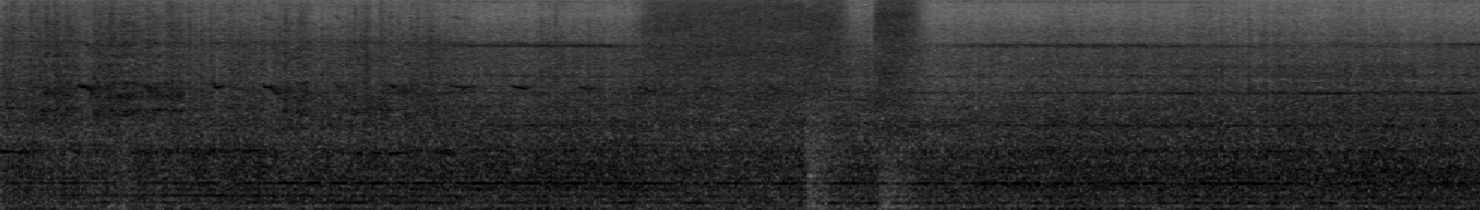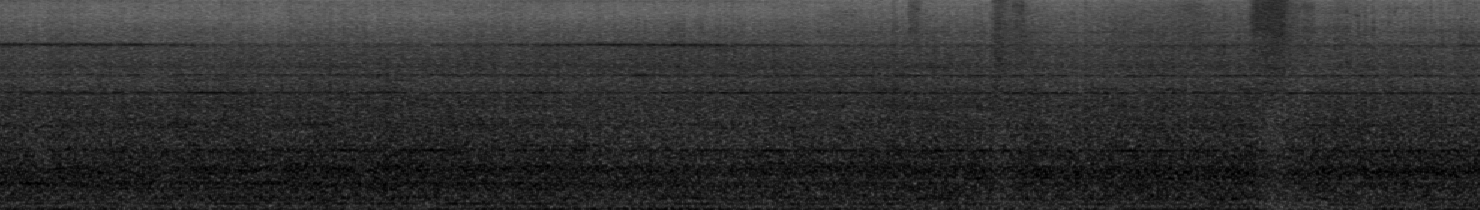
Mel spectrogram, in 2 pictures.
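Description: Norfolk Southern freight train passing at close range. Coal hopper cars roll by first, then a set of diesel locomotives in the consist. The wheels make a steady rumble on the rails, with several steady ringing tones over it.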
